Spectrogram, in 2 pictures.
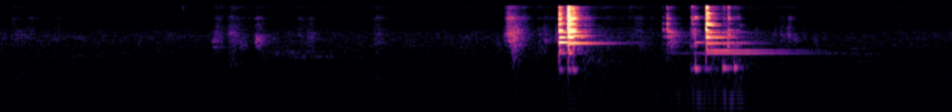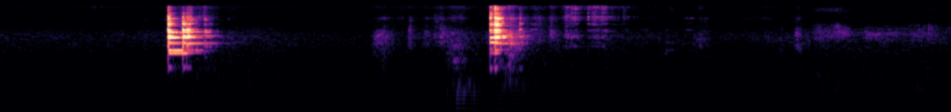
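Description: Steel spoon clinking against a glass mug while ingredients are spooned in: about four sharp clinks with a brief ring, plus a few lighter taps.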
